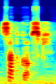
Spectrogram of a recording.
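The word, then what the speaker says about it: Sapkowski: spouse key on andre spouse yes and jay zapkowski that's how you pronounce it thank you okay guys that is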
